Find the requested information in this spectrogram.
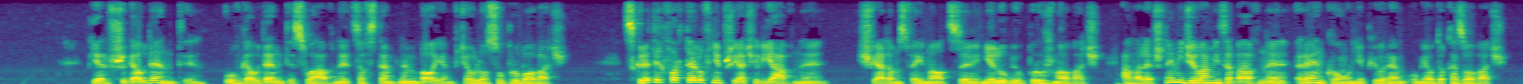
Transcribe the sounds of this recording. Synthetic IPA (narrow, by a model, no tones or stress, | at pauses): pʲjɛɾfʂɘɡawd̪ɛnt̪ʰɘ̰uvɡawd̪ɛnt̪ɘswavnɘt̪sɔfst̪ɛmpnɘmbɔjɛmxt͡ɕawlɔsupɾubɔvat͡ɕ | skɾɘt̪ɘxfɔɾt̪ɛlufɲɛpʂɘjat͡ɕɛljavnɘ | ɕfʲjad̪ɔmsfɛjmɔt̪sɘ̰ɲɛlubʲiwpɾuʐnɔva̰t͡ɕʔavalɛt͡ʂnɘmʲid͡ʑɛwamʲizabavnɘɾɛŋkɔ̃w̃ɲɛpʲjuɾɛmṵmʲjawd̪ɔkazɔvat͡ɕ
